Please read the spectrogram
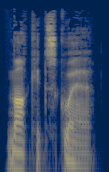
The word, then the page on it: market square: British English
